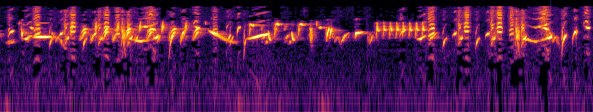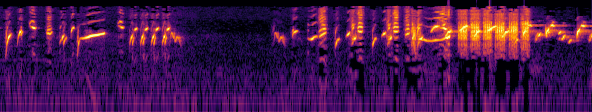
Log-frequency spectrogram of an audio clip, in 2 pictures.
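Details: Extended European goldfinch song of rapid liquid twitters, interspersed with short buzzy trills, pausing once for about a second before resuming with more chattering phrases and a harsh rasping burst.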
